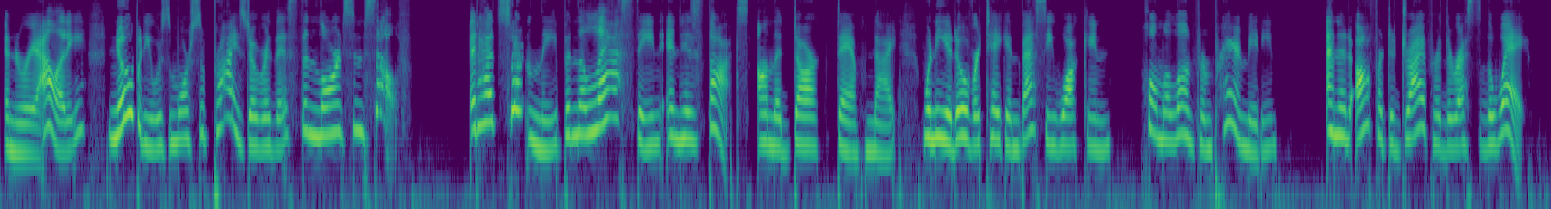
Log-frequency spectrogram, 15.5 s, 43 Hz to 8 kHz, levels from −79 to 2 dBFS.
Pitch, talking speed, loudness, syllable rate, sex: 250 Hz, 185 wpm, -22 LUFS, 5.4 syllables/s, female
